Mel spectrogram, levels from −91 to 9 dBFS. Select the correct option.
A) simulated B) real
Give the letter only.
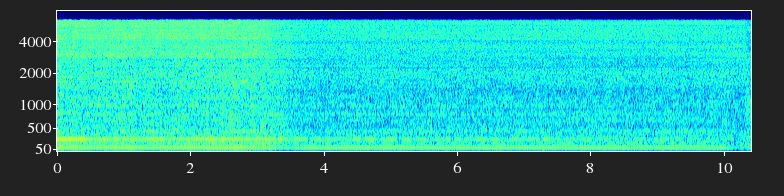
B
